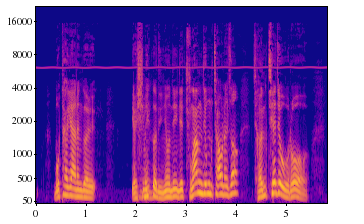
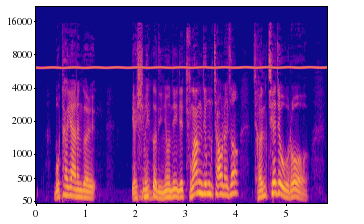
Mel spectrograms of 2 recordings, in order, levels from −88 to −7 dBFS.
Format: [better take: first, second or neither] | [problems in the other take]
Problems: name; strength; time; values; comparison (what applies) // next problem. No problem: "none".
first | high-pitched whine; loud; throughout; 6 kHz, 6 dB below the speech; faint in the first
